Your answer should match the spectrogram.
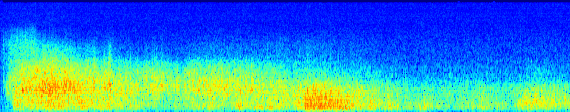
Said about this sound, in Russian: Еще ведь далеко гроза-то. Да? Ну-ка, или далеко, так подождем, пожалуй.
